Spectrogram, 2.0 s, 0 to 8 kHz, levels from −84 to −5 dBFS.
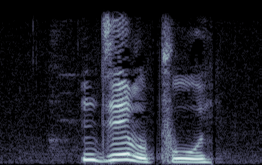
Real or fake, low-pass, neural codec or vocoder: real; 7.2 kHz; none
